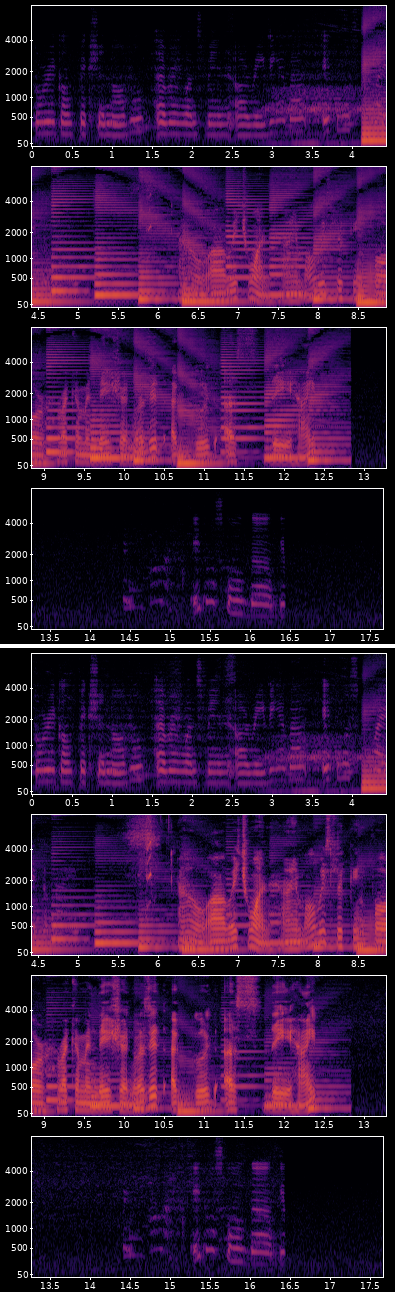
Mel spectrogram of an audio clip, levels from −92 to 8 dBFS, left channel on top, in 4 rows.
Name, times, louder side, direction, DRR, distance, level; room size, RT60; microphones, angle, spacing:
voice 1, 0.0-5.1 14.4-16.4, right 2 dB, 45° right, 4.6 m, -53 dB
sound 1, 2.8-9.0, left 1 dB, 15° left, 4.3 m, -62 dB
sound 2, 4.1-12.8, left 3 dB, 35° left, 0.5 m, -39 dB
voice 2, 5.6-12.4, right 6 dB, 70° right, 0.4 m, -37 dB
head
